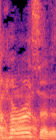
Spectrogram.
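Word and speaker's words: charoset: No, haro set is right.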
